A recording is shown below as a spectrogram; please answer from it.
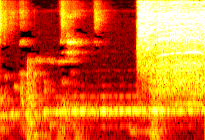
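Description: A Makita-branded cordless drill spinning freely, its motor starting a moment in and running with a steady whine. A loud hiss joins it about a second and a half in.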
